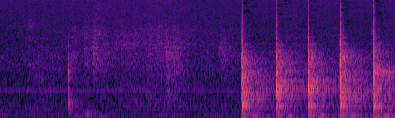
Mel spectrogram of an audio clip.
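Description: A single faint knock, then after a pause five loud, evenly spaced raps on a door in quick succession, sharp, with no voices.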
